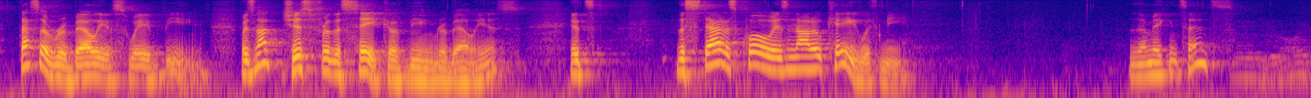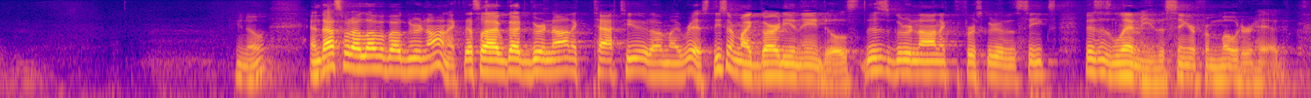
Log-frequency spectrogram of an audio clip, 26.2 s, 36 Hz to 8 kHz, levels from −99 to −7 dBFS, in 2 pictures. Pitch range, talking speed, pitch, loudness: 105-155 Hz, 160 wpm, 125 Hz, -21 LUFS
